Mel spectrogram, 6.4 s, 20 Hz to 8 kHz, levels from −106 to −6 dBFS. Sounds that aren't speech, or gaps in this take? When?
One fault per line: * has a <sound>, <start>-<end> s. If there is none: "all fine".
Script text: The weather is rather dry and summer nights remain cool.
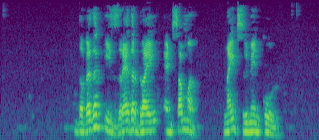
all fine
